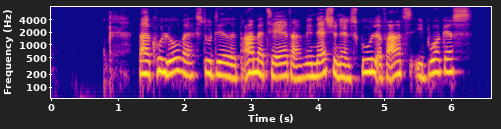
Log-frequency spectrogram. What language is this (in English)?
Danish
